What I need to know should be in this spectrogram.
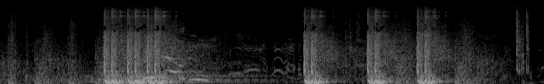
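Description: A submachine gun fires in short, loud bursts.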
